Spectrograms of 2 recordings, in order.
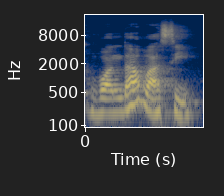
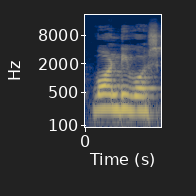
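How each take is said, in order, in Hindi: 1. इस नाम को Vandavasi कहा जाता है। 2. इस नाम को Wandiwash कहा जाता है। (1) "तमिलनाडु के लोग हैं वो क्या बोलते थे उसको, वांदावासी" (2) "वो उसको वांडीवॉश कह के प्रोनाउंस करते थे"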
